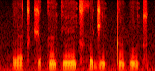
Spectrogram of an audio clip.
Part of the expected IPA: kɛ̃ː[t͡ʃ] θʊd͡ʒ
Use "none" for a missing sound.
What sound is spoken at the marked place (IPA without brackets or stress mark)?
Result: t͡s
